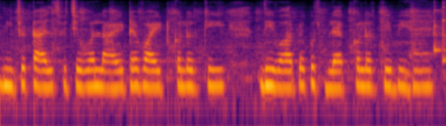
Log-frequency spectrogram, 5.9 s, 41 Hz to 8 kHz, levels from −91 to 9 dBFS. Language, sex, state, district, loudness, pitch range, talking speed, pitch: Hindi, female, Haryana, Jhajjar, -17 LUFS, 210-225 Hz, 180 wpm, 220 Hz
